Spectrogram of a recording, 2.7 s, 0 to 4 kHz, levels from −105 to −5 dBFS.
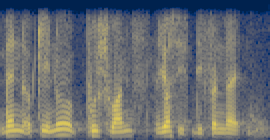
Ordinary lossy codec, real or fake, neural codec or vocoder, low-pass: none; real; none; 3.6 kHz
